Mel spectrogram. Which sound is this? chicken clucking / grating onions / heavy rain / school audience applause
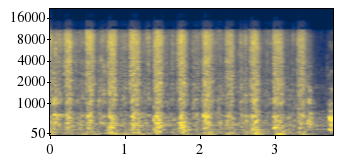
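grating onions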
